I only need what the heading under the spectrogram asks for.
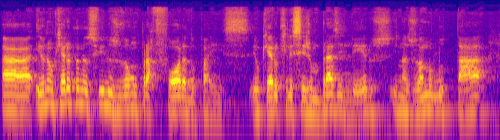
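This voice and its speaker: Male interview host from southern Brazil, earnest and rallying, with a mellow, darker tone. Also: medium pitch, moderate pace. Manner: earnest, rallying listeners to support culture. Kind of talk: conversational interview.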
